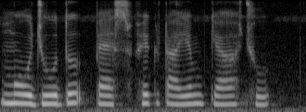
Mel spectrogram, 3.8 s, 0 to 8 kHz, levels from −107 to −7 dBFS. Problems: low volume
